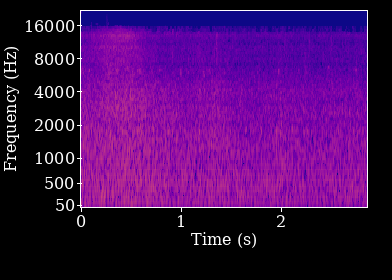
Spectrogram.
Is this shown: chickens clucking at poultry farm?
no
